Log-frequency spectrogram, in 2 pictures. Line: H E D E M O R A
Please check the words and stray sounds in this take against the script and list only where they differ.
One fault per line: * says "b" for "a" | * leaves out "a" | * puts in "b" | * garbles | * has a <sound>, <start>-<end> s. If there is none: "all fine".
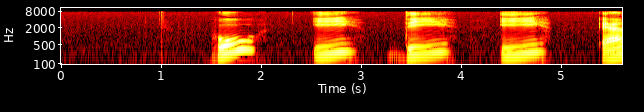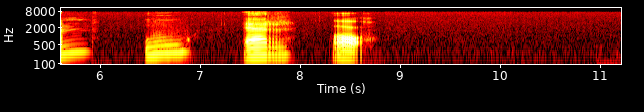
all fine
